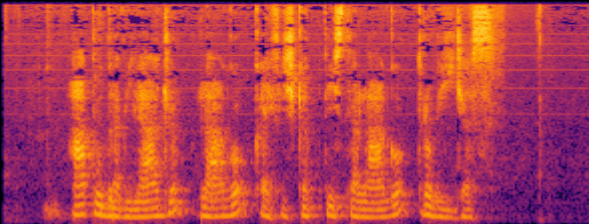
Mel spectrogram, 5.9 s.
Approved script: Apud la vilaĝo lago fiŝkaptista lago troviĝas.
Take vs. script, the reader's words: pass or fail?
fail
